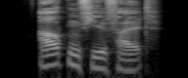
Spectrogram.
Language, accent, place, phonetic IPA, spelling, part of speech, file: German, Germany, Berlin, [ˈaːɐ̯tn̩ˌfiːlfalt], Artenvielfalt, noun, De-Artenvielfalt.ogg
- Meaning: species richness; biodiversity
